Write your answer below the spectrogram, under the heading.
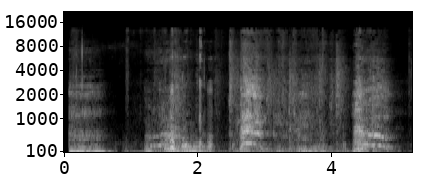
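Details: Two dogs playing together, giving rough low growling and barking bursts in three main outbursts, with a woman speaking Arabic to them in between.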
